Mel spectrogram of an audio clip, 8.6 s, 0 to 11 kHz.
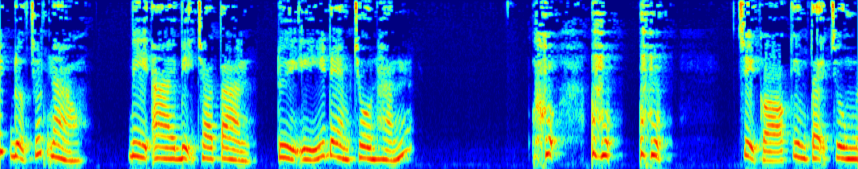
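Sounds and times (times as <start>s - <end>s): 
speech: 0.0s - 4.2s, 5.3s - 6.7s, 7.4s - 8.5s
person giving short dry coughs: 5.4s - 6.7s.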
